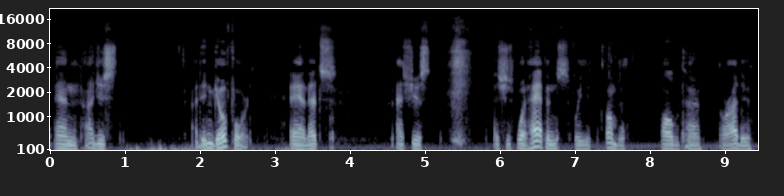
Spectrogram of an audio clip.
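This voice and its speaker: A man's voice: fairly low pitch, fairly even intonation, measured pace, long pauses, a little mellow. Casual, rambling man vlogging. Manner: rambling, folksy, colloquial. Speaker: vlogger, DIY truck project host. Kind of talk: casual unscripted chat to camera.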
